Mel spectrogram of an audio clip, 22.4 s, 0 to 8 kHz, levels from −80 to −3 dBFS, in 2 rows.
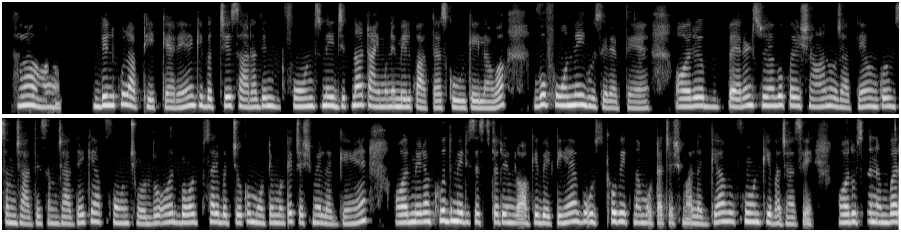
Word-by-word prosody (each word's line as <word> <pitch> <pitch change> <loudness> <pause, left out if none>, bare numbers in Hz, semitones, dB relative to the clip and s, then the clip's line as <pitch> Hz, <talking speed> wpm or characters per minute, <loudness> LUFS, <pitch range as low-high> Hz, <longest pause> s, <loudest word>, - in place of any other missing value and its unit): हाँ, 245 +2 +3 0.2
हाँ। - - -4 0.5
बिल्कुल 245 +3 +4
आप 215 -4 +1
ठीक 195 -2 -2
कह 185 -1 -2
रहे 185 +1 -2
हैं 230 +4 +2
कि 240 - 0
बच्चे 215 +2 +2
सारा 205 -4 -2
दिन 225 0 +3 0.2
फ़ोन्स 220 +1 +1
में 235 -1 +6
जितना 225 +4 +1
टाइम 210 -4 0
उन्हें 210 +1 0
मिल 205 -1 +3
पाता 180 -1 -3
है 180 - -1
स्कूल 180 0 0
के 180 - 0
अलावा 175 +6 -1 0.4
वो 260 - +6
फ़ोन 245 -1 +3
में 255 - +6
ही 260 - +6
घुसे 210 -4 -1
रहते 175 0 -6
हैं। 170 0 -6 0.4
और 210 0 +3 0.5
पेरेंट्स 230 +4 +2
जो 235 - +3
हैं 230 - +2
वो 245 +1 +3
परेशान 220 -2 -1
हो 230 -1 0
जाते 195 -1 -5
हैं, 205 - 0
उनको 220 +1 -1
समझाते-समझाते 190 -1 -3
कि 250 - +1
आप 230 - -1
फ़ोन 195 -2 0
छोड़ 185 -2 -4
दो 200 +2 -1
और 225 0 +1
बहुत 215 +1 +2
सारे 230 -1 +3
बच्चों 210 +1 -1
को - - +2
मोटे-मोटे 205 0 0
चश्मे 205 0 -2
लग 180 -3 -4
गए 180 - -4
हैं। 220 +7 0 0.4
और 215 0 +5
मेरा 230 +1 +4
खुद 265 -2 +4
मेरी 225 -2 +2
सिस्टर-इन-लॉ 215 -1 -1
की 210 - +2
बेटी 200 0 -1
है 235 +3 +3
वो 235 0 0
उसको 220 +4 +1
भी 235 - +4
इतना 220 -2 -3
मोटा 205 - -2
चश्मा 190 - -5
लग 185 -3 -2
गया 225 +2 +2
वो 240 -1 +1
फ़ोन 235 -1 +4
की 220 - +3
वजह 180 -3 -3
से। - - -3 0.3
और 215 +1 +3
उसका 230 +1 -3
नंबर 220 +1 +3
215 Hz, 215 wpm, -22 LUFS, 195-230 Hz, 0.5 s, में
